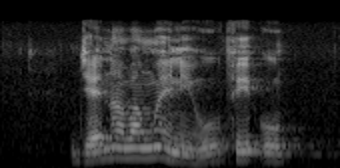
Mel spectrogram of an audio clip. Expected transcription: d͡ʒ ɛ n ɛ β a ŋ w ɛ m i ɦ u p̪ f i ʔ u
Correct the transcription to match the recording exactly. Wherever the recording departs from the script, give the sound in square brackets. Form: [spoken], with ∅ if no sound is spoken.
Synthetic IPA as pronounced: d͡ʒ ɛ n [a] β a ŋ w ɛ [n] i ɦ u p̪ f i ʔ u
